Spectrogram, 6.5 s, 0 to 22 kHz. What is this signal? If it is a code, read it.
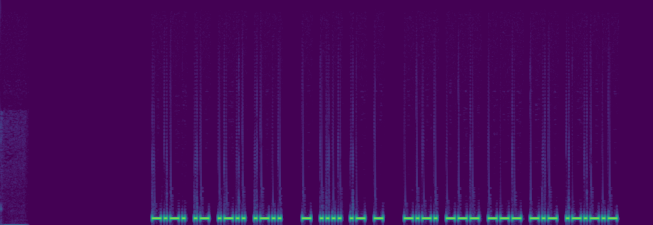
Morse code, heard as a keyed tone, about 37 wpm, 700 Hz. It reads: CALL THAT COOK.
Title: Sentences from Top 1000 Words - Review Part 4 - 40wpm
